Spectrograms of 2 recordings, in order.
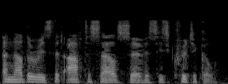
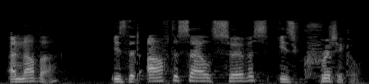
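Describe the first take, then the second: First: It is said in a flat, boring tune. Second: It has stress and falling intonation.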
